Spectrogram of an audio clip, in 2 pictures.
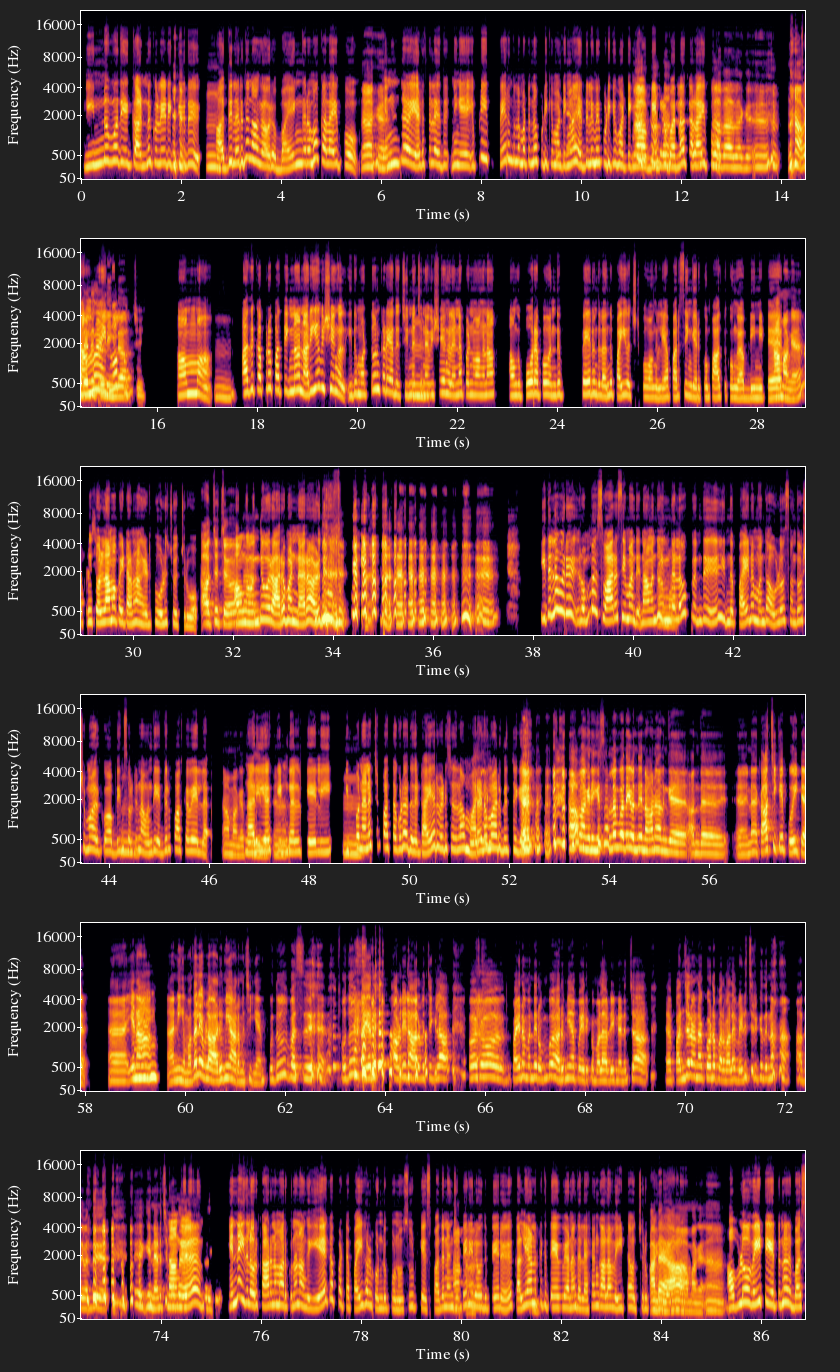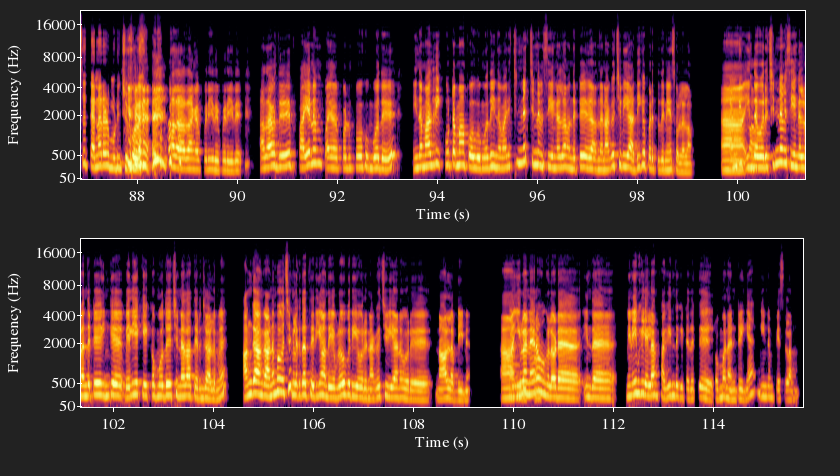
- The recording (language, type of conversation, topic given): Tamil, podcast, பயணத்தின் போது நடந்த ஒரு நகைச்சுவையான சம்பவம் உங்களுக்கு நினைவிருக்கிறதா?
- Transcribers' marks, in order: chuckle; giggle; laugh; laughing while speaking: "அதான், அதாங்க. ம். அவரு எதுவும் சொல்லீங்களா?"; laugh; laugh; chuckle; laughing while speaking: "ஆமாங்க. நீங்க சொல்லம்போதே வந்து நானு"; laugh; laughing while speaking: "புது பஸ், புது டையரு அப்டினு ஆரம்பிச்சிங்களா?"; laugh; laughing while speaking: "வெடிச்சுருக்குதுன்னா"; laugh; chuckle; laugh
